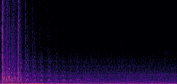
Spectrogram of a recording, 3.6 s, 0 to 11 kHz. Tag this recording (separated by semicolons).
athmosphere; away; birds; city; field-recording; flying; pigeons; porto; smc2009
